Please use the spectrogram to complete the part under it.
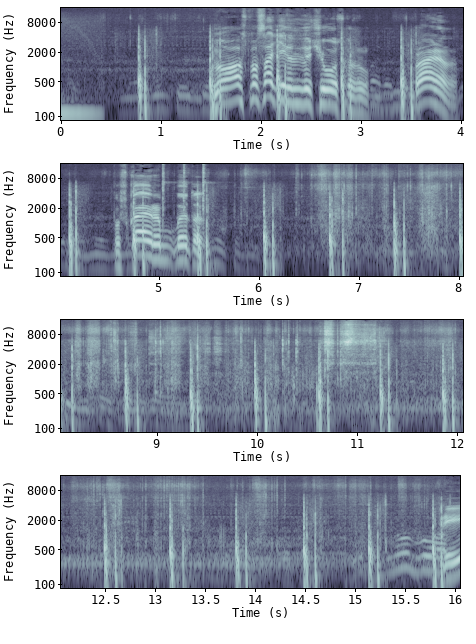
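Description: Footsteps crunch through deep snow at a steady pace.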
